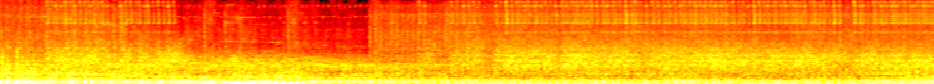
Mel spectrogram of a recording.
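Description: A spaceship's engines roar with a deep steady rumble.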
